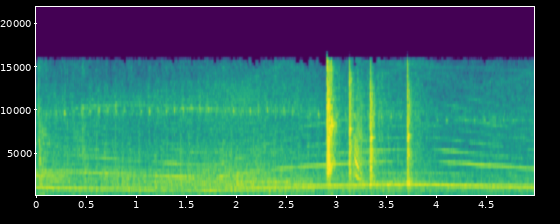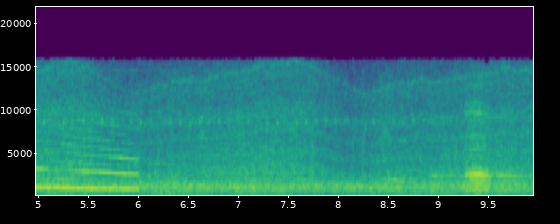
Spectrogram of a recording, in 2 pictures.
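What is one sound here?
A car engine roars as it speeds up.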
